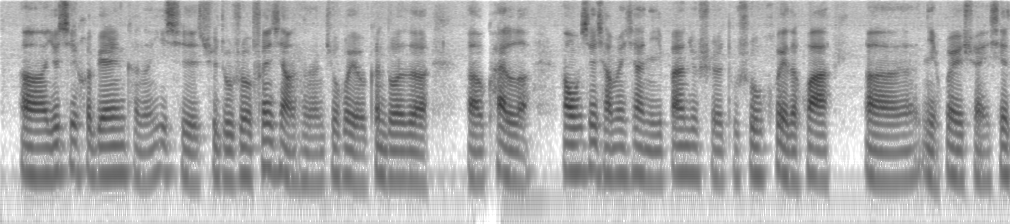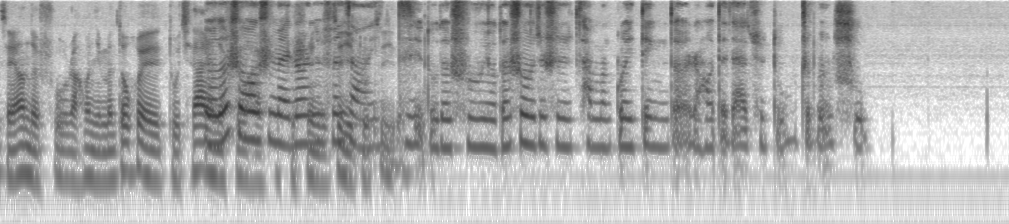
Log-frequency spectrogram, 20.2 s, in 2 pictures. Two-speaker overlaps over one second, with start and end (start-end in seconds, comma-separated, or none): 12.1-14.2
